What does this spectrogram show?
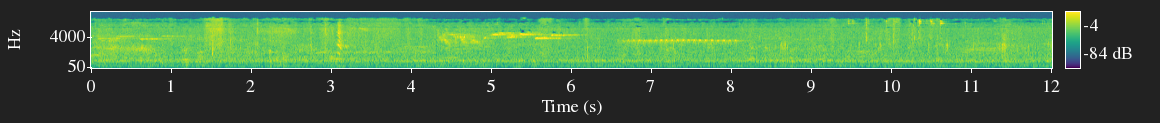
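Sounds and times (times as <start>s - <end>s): small birds chirping and trilling: 0.0s - 8.4s
outdoor background noise: 0.0s - 12.0s.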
